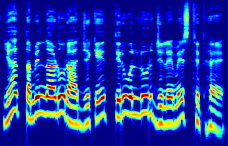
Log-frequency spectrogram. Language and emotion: Hindi, neutral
